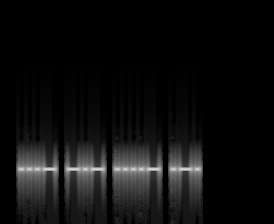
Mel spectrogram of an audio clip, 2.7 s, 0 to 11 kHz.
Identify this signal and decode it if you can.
Morse code, heard as a keyed tone, about 30 wpm, 700 Hz. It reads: VK4R
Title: DXCC-100 Call Signs - 4 Characters - 30wpm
